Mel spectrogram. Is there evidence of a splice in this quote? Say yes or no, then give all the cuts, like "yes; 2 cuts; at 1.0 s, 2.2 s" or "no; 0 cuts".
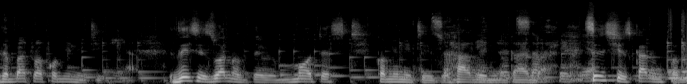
no; 0 cuts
